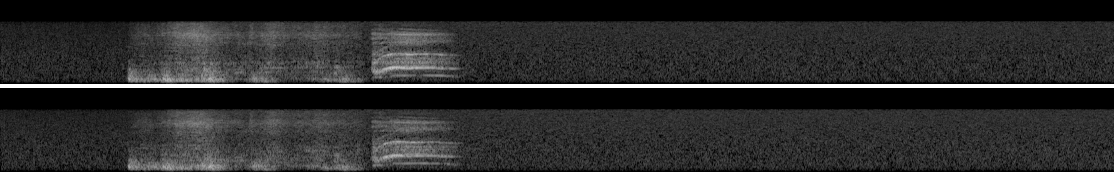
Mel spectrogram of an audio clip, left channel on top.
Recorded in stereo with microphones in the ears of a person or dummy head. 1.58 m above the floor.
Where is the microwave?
I don't hear a microwave.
